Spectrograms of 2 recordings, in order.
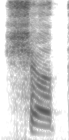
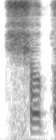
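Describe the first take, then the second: First: शत said "shata", slow and open; शत in two full syllables; full final vowel. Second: शत cut short as "shat"; शत closed on a bare t; wrong form. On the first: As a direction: sound the a after the t in शत. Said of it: "तकार पूरा है". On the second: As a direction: drop the final a of शत. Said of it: "शत नहीं बोलेंगे". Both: Shown as a demonstration.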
